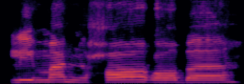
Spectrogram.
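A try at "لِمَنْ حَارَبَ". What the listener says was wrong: Hati di nunnya ya. Lebih ringan lagi. Liman haroba. Jangan agak tawalut soalnya nunnya. Jadi tadi itu agak lebih tawalut gara entah kenapa.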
